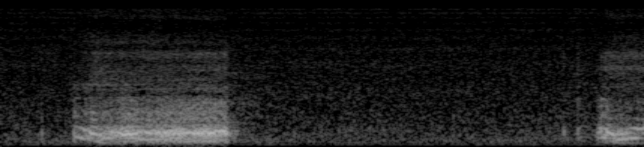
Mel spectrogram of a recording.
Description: Bosie resting and struggling for oxygen as usual.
